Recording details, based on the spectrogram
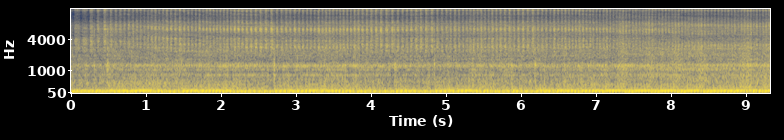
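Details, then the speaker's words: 2003 Suzuki Smash 110 single-cylinder, hard to start: dry, uneven popping stumble instead of a clean beat; very low charging output gives weak 12 V supply to the CDI, causing ignition misfire. "Ini susah dinyalakan karena pengapiannya kecil ya. Jadi untuk berbet di kelistrikan itu mirip seperti telat bensin, cuma dia agak kering suaranya ya."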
